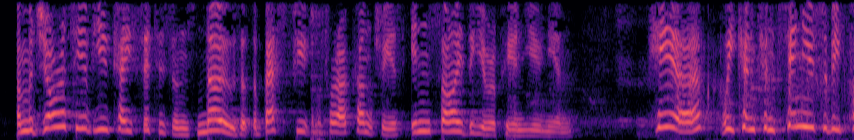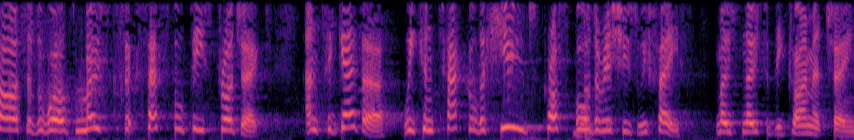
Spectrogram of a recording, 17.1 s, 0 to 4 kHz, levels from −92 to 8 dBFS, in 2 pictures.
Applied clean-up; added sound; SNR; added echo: neural separator model SepFormer DNS4.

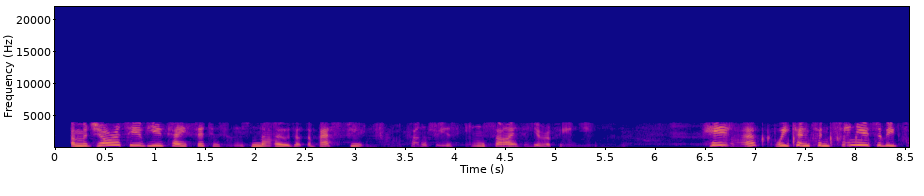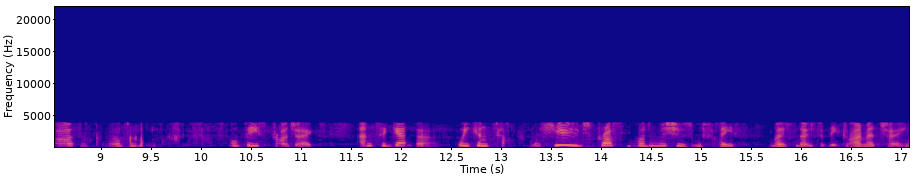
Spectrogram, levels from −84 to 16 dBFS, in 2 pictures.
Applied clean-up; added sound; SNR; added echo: neural separator model SepFormer WHAM!.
